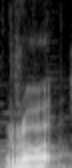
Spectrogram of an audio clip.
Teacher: same as the R in English, but with more rolling sound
